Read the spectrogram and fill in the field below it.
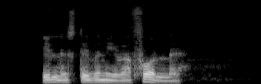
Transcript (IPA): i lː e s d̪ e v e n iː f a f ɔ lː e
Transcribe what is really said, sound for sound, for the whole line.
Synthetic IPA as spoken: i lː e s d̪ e v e n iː v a f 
